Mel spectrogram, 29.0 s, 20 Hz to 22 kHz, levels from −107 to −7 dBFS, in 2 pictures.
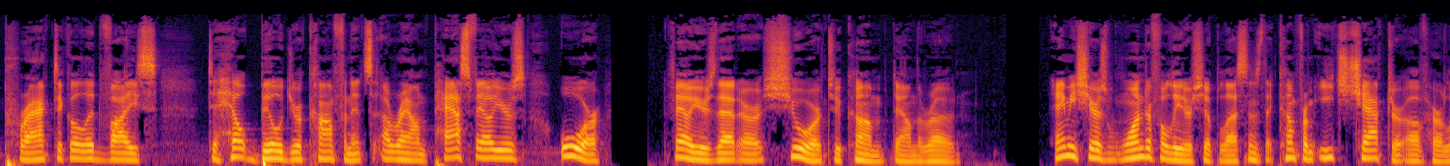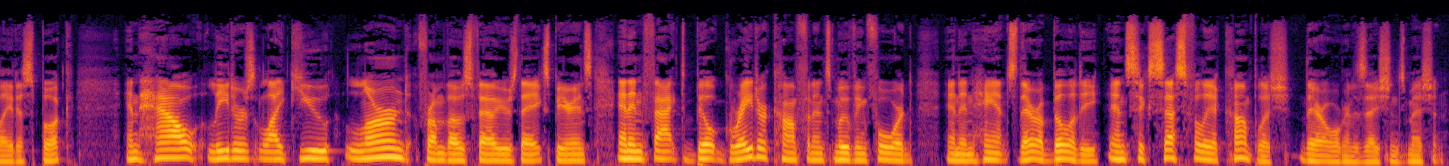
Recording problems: none

